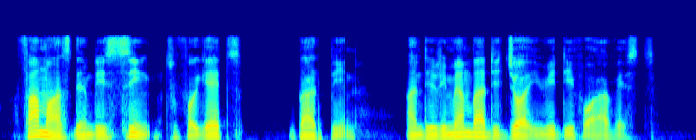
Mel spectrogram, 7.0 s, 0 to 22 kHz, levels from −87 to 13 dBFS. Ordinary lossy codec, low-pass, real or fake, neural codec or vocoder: AAC, 48 kbps; 7.2 kHz; fake; codec, 16 kHz, 2 kbps, FunCodec, trained on LibriTTS, 25 frames a second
